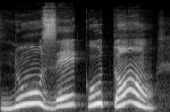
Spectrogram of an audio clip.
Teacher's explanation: Again, S will change its sound from S to Z.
